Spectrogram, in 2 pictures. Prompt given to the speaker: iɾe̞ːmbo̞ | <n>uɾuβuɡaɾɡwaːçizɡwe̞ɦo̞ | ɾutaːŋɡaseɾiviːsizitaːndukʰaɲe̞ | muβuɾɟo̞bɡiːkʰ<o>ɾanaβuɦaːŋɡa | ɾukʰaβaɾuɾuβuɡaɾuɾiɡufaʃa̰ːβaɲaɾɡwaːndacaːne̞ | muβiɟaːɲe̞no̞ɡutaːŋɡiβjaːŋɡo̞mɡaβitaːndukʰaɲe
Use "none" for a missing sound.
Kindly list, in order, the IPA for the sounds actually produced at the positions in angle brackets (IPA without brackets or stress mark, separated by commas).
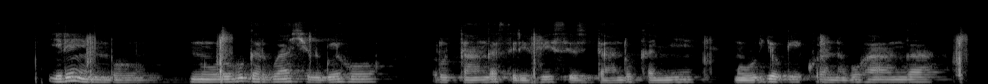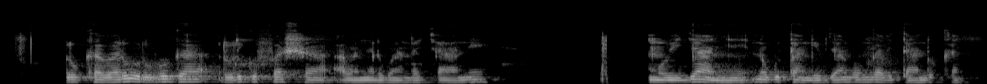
n, o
